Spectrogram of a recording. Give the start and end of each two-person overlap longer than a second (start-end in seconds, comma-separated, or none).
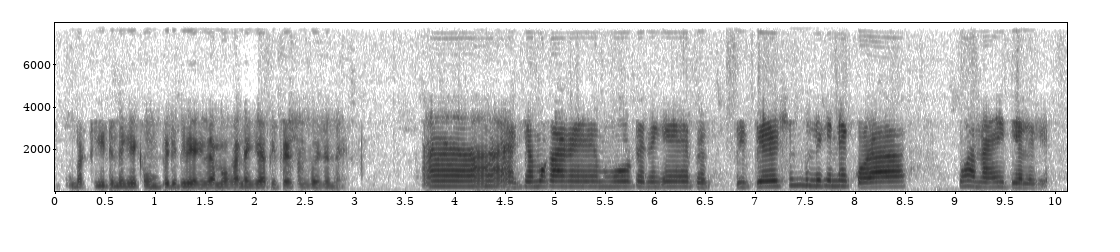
none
